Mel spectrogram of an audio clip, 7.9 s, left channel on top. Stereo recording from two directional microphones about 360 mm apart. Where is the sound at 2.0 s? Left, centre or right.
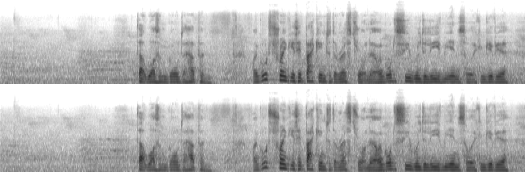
Centre.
